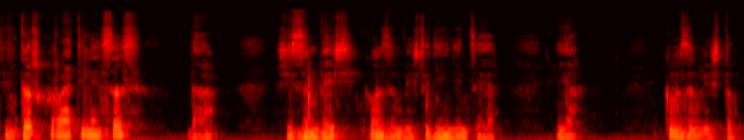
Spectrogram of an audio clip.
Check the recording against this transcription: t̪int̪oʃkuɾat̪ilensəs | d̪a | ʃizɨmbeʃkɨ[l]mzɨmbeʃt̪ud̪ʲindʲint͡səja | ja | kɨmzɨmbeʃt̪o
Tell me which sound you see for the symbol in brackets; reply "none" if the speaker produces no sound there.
none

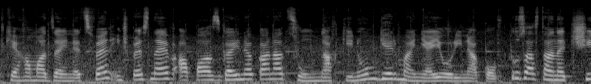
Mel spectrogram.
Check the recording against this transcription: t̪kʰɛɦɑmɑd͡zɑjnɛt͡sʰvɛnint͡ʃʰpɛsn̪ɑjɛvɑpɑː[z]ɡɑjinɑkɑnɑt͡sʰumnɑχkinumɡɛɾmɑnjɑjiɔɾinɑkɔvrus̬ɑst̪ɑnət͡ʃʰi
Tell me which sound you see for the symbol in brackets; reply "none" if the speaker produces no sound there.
z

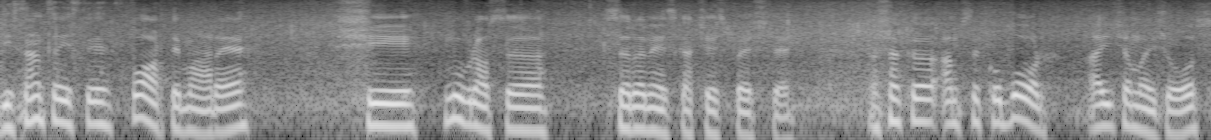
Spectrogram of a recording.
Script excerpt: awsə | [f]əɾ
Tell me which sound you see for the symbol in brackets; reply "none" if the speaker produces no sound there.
s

